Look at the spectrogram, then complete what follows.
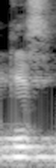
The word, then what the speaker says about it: gis: G gis ya. Misalnya di sini ya, misalnya di sini ada tanda palang di sini ya. Kemudian ini not G. Nah, dia bukan G lagi tapi gis dibacanya.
